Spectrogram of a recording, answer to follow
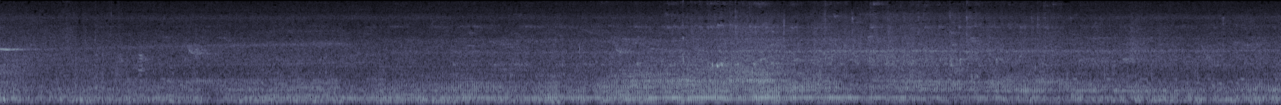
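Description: Outdoor background with a steady low hum of motor-vehicle engines nearby, swelling for a few seconds around the middle.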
